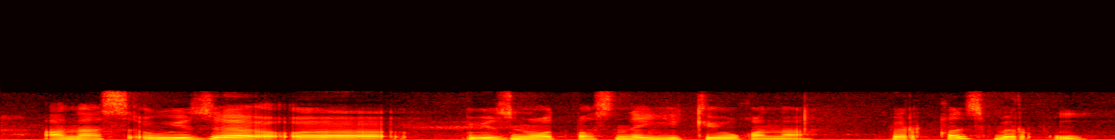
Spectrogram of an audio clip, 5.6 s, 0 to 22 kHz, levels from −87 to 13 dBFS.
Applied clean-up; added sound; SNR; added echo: none; none; none; none.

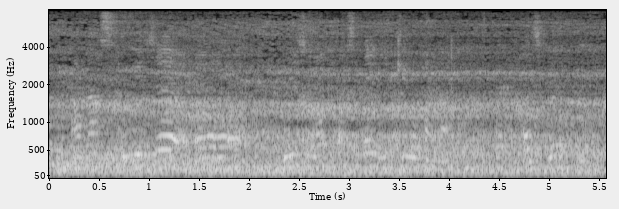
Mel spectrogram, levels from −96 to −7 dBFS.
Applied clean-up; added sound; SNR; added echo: none; Fire; -3 dB; reverberation time 2.4 s.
